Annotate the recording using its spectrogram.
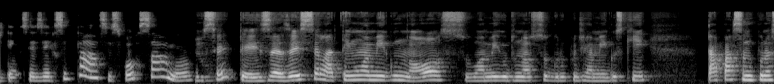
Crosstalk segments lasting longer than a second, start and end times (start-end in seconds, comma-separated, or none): none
